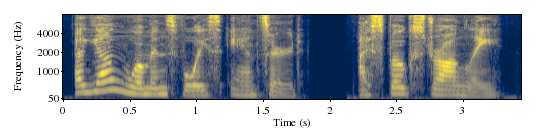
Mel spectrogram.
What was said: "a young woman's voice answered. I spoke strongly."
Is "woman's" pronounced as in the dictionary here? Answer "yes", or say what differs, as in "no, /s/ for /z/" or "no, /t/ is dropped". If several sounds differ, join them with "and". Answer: yes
